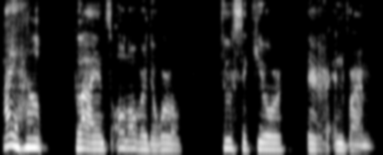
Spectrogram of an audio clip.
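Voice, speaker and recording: Male webinar instructor, mid-pitched, halting delivery, dry sound. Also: a little mellow, no room sound. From Argentina. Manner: hesitant, many filler sounds. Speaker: lead instructor. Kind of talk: webinar presentation.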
